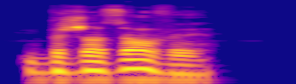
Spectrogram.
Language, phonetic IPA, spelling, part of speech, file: Polish, [bʒɔˈzɔvɨ], brzozowy, adjective, Pl-brzozowy.ogg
